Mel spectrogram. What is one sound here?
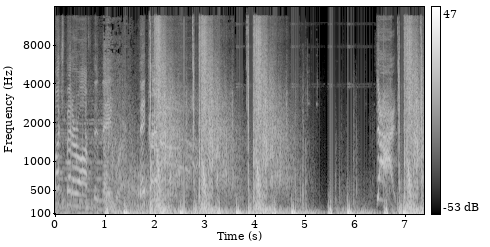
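Pistol shots ring out again and again, each with a deep boom.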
